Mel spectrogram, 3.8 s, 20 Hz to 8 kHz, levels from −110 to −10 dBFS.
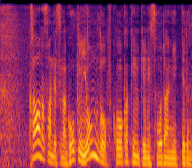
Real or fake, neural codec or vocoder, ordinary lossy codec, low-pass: fake; codec, 44.1 kHz, 3.4 kbps, Pupu-Codec; none; 7.2 kHz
